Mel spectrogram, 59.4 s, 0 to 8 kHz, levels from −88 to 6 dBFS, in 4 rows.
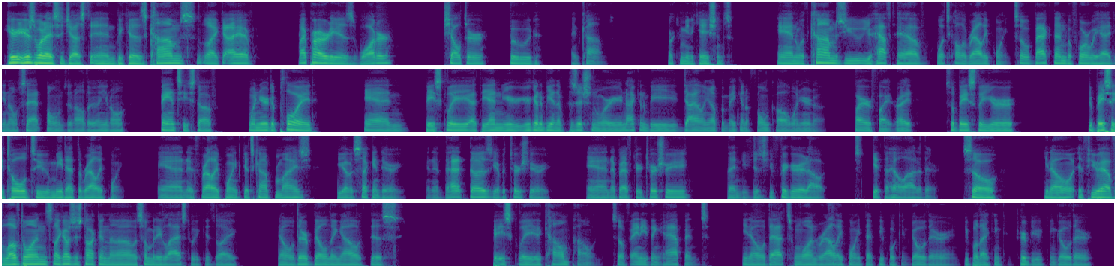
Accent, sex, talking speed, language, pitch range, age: American, male, 190 wpm, English, 85-100 Hz, 30-49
